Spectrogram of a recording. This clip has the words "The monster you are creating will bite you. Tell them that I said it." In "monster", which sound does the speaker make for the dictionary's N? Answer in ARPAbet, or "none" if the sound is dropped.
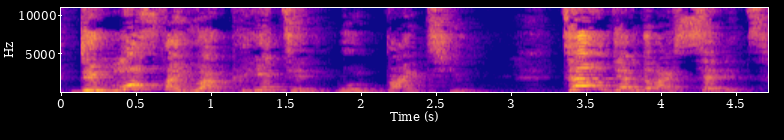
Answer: none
